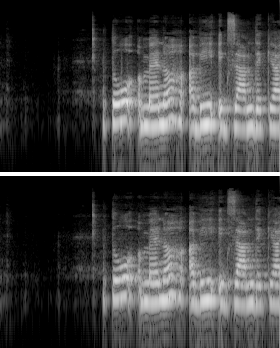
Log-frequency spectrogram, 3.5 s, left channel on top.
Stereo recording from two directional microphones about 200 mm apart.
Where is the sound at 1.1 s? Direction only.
45° left (ahead or behind).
